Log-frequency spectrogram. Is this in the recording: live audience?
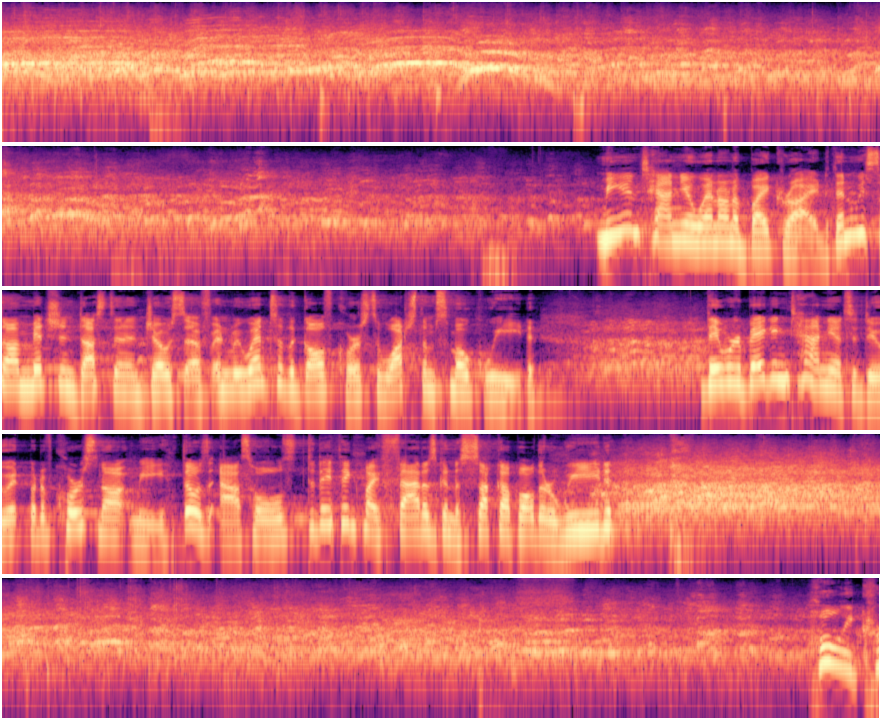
yes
